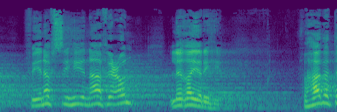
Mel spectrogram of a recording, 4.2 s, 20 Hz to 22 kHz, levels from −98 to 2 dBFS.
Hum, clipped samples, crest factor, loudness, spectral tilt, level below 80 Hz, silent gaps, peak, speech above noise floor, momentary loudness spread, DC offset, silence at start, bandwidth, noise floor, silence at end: none; under 0.1%; 22 dB; -24 LUFS; -3 dB/octave; -66 dBFS; none; -4 dBFS; 26 dB; 17 LU; under 0.1%; 0 s; 16.5 kHz; -49 dBFS; 0 s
